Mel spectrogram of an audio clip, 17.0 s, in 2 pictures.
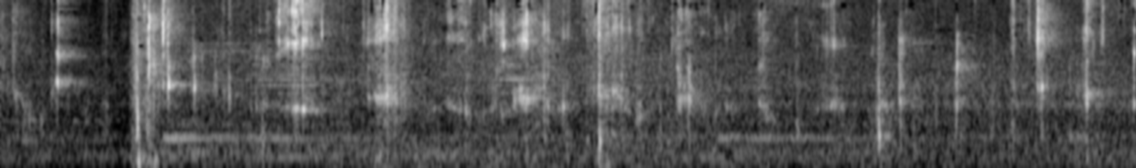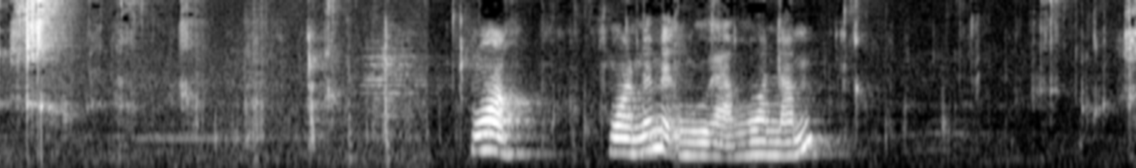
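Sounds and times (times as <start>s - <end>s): person crunching crisp snack: 0.1s - 6.9s, 7.6s - 11.2s, 14.8s - 17.0s.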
